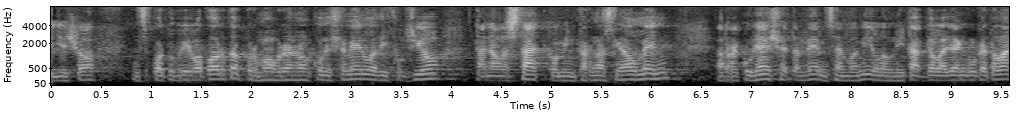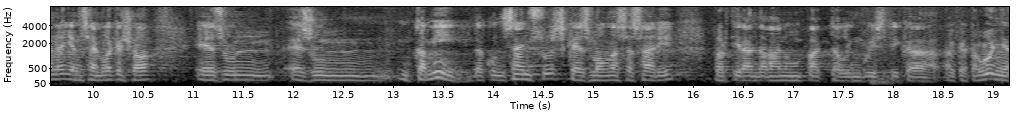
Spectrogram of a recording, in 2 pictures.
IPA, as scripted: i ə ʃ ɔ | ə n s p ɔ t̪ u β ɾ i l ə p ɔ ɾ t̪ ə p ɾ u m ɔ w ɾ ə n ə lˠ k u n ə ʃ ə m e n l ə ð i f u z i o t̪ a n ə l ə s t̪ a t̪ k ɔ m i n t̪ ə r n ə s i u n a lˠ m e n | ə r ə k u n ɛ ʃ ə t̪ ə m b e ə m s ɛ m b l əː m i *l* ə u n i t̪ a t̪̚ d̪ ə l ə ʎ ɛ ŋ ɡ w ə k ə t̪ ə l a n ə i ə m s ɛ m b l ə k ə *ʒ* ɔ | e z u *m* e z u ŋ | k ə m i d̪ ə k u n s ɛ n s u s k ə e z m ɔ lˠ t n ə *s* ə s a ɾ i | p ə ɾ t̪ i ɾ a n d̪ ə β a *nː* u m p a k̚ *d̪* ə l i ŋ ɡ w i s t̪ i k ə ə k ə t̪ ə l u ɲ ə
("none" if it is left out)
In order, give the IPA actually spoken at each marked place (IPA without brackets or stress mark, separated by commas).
l, ʃ, n, s, n, t̪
